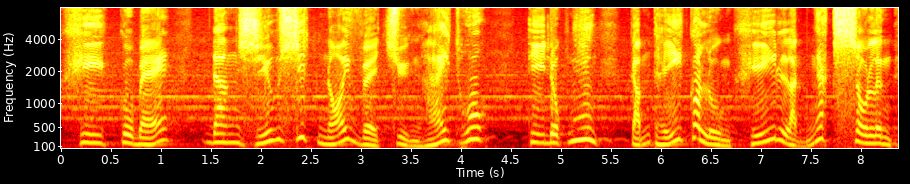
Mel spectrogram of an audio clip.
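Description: A man narrating a horror story in a slow, dramatic storytelling manner. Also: a little high, sing-song, a bit bright, faint music behind.

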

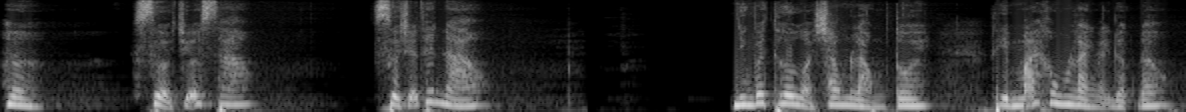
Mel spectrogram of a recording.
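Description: A woman voicing a cold, vengeful husband who speaks harshly and with scorn, in a soft, somewhat breathy voice. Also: mid-range voice, fairly quick, pauses often, lightly acted. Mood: furious. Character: cold, vengeful husband, a man in his thirties.

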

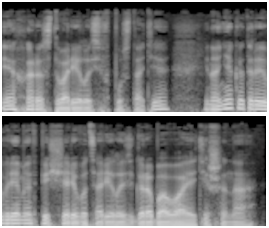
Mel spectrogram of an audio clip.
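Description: A man narrating an audiobook in a measured storytelling manner. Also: low-pitched, dark tone, clear, resonant tone, no room sound. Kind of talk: scripted narration.

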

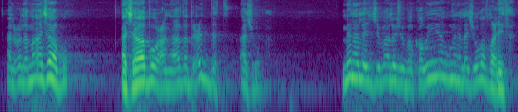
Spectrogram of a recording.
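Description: A man's voice: high-pitched, creaky, fairly bright tone. A man, an Islamic scholar, giving a religious lesson and explaining rulings by posing and answering his own questions. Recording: long hall reverb.

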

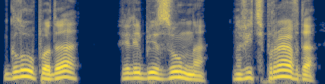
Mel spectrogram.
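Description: A man voicing an excited teenage girl, the younger sister, who chatters eagerly in a recorded audiobook story. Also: medium pitch, measured pace, dry recording, studio quality, pitched above the performer's own voice, close to an everyday voice.

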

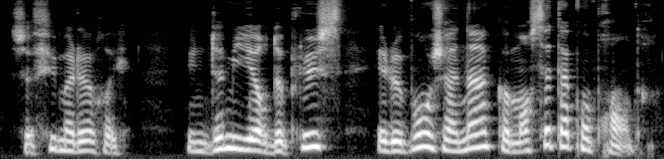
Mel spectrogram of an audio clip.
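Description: A reader narrating a classic historical novel in a steady, measured audiobook style. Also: mid-range voice.

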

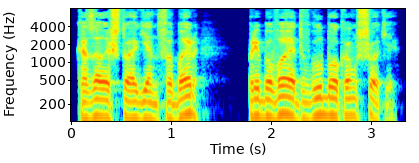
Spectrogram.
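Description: A man reading a thriller audiobook in a measured, even storytelling manner. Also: mid-range voice. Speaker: audiobook narrator. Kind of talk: scripted narration.

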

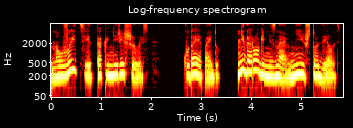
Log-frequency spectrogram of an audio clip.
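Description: A woman reading a first-person fantasy audiobook in a measured, earnest way. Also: medium pitch, a little mellow, no room sound, studio quality. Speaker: audiobook narrator.

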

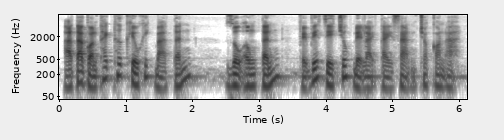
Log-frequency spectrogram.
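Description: Male horror narrator, very low and heavy voice, grave dramatic delivery. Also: big pitch swings, moderate pace, a little mellow. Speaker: storyteller. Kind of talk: scripted horror story narration.

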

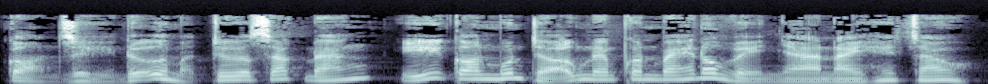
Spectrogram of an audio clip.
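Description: A man's voice: medium pitch, sing-song, moderate pace, darkish tone. A man voicing a grieving, jealous middle-aged mother who scolds with bitter resentment in a storybook reading. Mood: bitter, tearful.

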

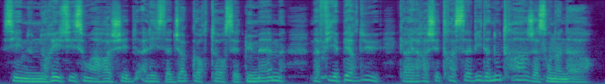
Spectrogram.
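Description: A man's voice: medium pitch, fairly quick, warm tone, slightly rough, pitched above the performer's own voice, close to an everyday voice. A man voicing an old father who pleads and weeps for his daughter in a read adventure story. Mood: pleading. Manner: raised, tearful pleading.

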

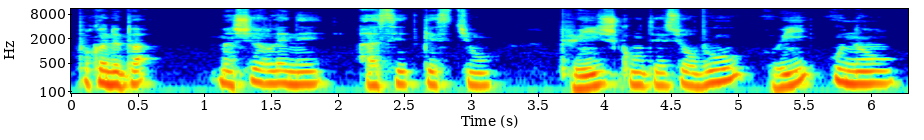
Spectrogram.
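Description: A man's voice: on the high side, fairly even intonation, takes it slowly, warm tone, husky, voice pushed up. Man reading a commanding young heiress. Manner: firm, clipped orders. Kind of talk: audiobook character reading.

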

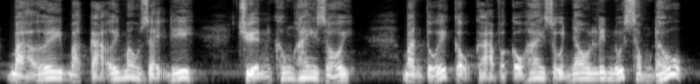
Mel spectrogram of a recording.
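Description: A man's voice: lowish voice, drawn-out words, a bit bright, clear, resonant tone, soft background music. A man voicing a frightened young servant girl who sounds close to tears and pleads urgently. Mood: frantic. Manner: tearful, pleading.

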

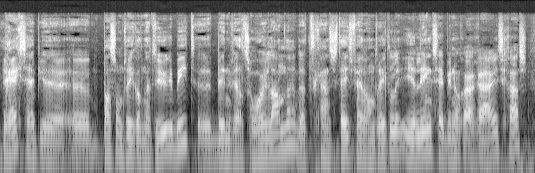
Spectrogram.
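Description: A man's voice: fairly high pitch, brisk, slight background noise. A man who is a bird sound expert, explaining in the open air and sometimes imitating bird calls. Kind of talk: explaining in a field report. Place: outdoors in open grassland.

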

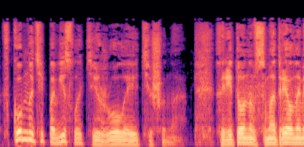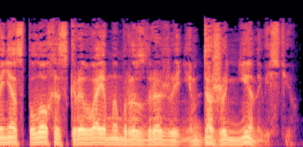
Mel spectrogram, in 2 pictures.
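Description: Man narrating an audiobook, low voice, lively intonation, dry close recording. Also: normal speed, no room sound. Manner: dramatic, expressive reading. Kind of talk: scripted first-person narration.

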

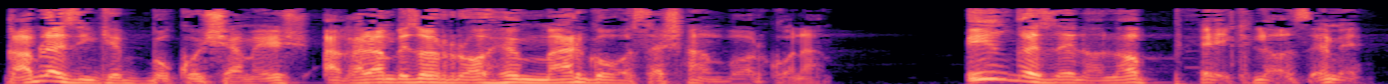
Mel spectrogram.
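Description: A male narrator voicing an eccentric, rambling adult male friend who drinks port wine, delivered in a whimsical, excitable manner for a dull lo-fi audiobook. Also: slightly rough. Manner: whimsical, excitable, raises voice higher than the narrator.

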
